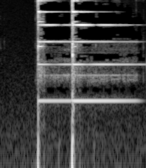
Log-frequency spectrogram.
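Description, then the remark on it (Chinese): A desk service bell, used for training a pet dog, is struck twice, about half a second apart, each ding a bright metallic hit that leaves high, clear tones ringing and slowly fading. No one speaks. “服务铃，所以我想要训练我的小狗，就是按了当当之后，我们才会让它去那个阳台晒太阳。”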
